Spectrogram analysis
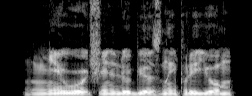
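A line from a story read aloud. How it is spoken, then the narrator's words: Grumbled. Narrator (Russian): проворчал Стас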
